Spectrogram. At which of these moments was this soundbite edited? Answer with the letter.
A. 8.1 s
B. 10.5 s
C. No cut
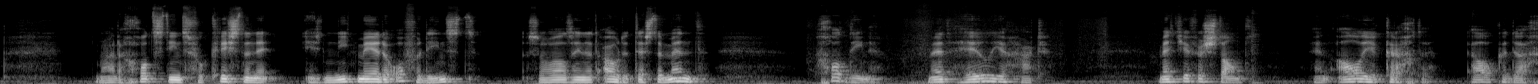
A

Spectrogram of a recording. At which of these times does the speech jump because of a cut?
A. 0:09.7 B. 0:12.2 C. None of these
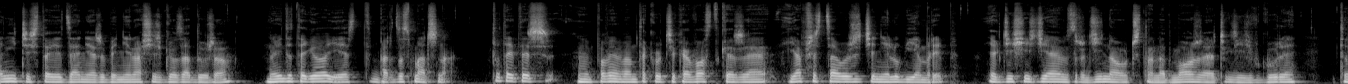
B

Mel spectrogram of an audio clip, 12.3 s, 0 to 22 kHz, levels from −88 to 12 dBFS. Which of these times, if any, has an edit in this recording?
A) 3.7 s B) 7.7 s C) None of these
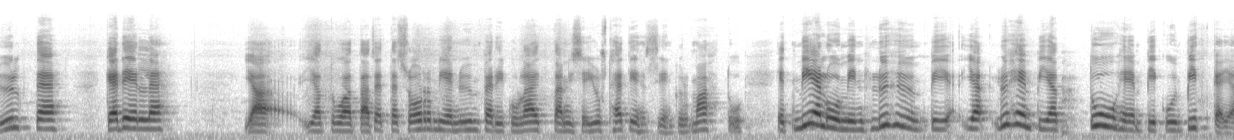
A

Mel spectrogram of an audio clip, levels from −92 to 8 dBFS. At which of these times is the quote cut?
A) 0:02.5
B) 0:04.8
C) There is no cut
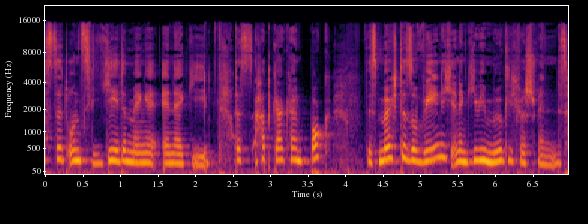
A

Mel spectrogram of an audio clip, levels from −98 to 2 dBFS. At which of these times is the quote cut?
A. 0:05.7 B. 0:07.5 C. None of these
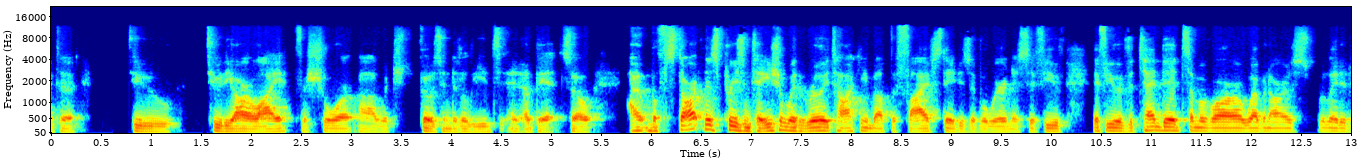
A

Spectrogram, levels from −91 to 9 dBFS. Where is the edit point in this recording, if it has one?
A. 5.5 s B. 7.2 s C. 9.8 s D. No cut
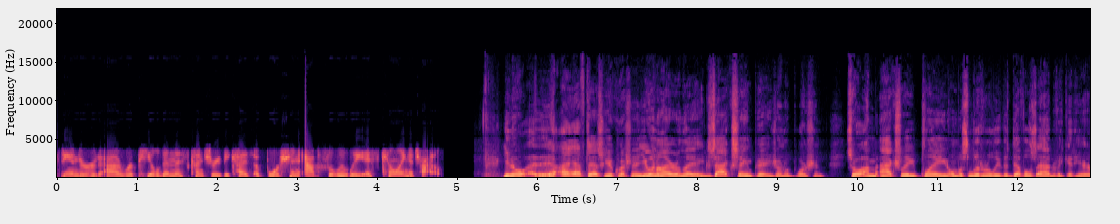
D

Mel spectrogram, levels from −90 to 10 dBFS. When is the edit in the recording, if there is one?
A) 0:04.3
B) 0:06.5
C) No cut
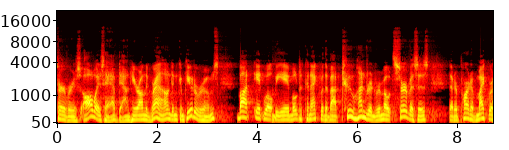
A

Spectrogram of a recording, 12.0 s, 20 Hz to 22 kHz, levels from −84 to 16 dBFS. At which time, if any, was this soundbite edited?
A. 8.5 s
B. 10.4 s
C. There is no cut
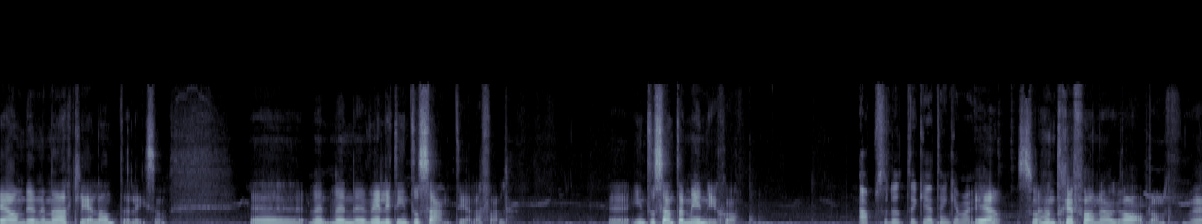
B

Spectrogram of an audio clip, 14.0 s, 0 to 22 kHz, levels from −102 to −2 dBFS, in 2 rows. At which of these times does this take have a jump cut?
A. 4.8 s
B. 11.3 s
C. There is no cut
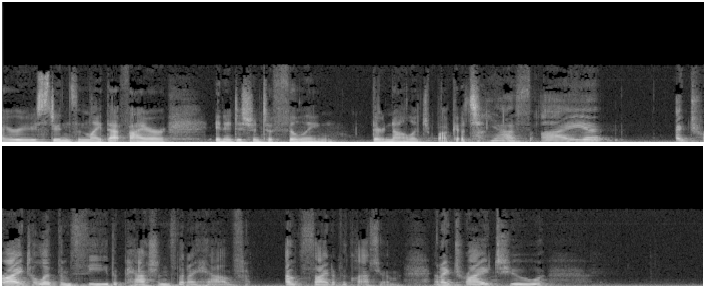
C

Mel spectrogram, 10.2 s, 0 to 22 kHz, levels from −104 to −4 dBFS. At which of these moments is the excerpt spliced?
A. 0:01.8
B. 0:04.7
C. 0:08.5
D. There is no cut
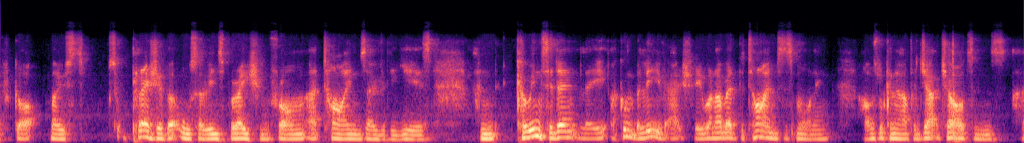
D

